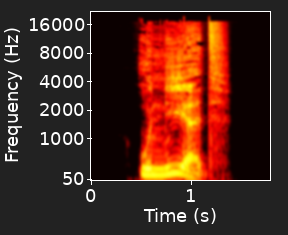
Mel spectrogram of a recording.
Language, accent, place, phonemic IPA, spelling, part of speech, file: German, Germany, Berlin, /uˈniːɐ̯t/, uniert, verb / adjective, De-uniert.ogg
- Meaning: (verb) past participle of unieren; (adjective) united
